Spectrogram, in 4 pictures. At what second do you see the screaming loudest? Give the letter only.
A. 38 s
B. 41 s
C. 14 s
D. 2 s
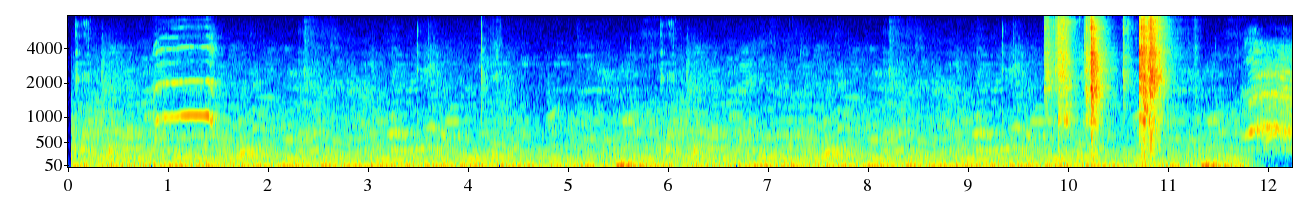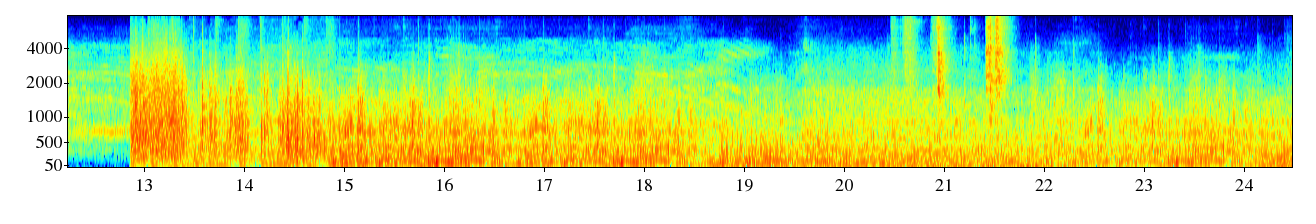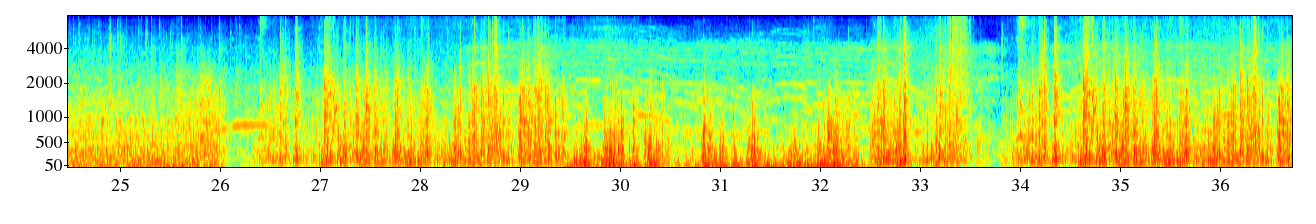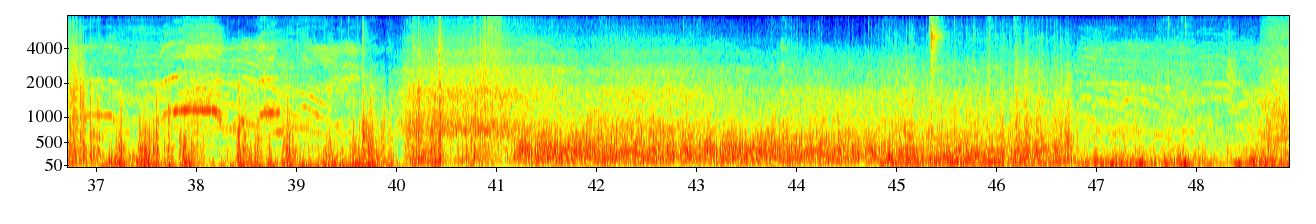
A.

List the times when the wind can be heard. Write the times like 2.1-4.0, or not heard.
12.8-48.8.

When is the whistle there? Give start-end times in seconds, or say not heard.
not heard.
